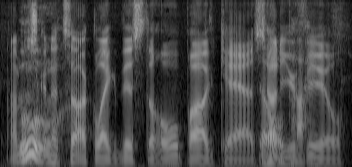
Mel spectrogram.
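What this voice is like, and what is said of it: Put-on deep radio announcer voice. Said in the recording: “That's a good radio voice”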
